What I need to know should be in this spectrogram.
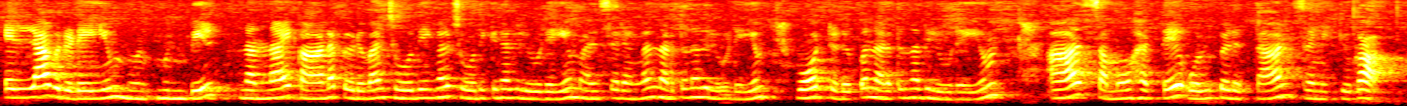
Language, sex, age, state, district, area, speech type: Malayalam, female, 18-30, Kerala, Pathanamthitta, rural, read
